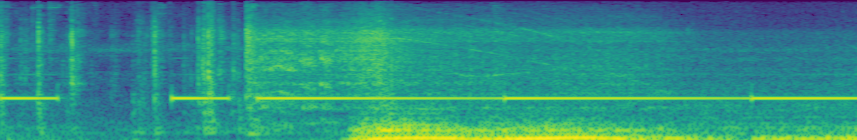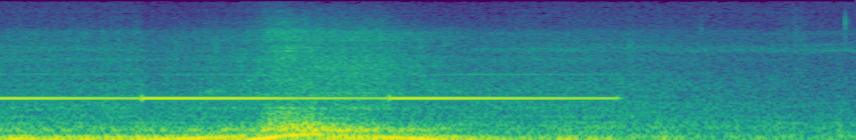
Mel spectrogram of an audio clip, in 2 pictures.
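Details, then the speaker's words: Truck after starter replacement (recent water pump change): over a steady warning chime, a brief crank catches quickly into a smooth, even idle; new starter and start sound healthy. "Listen to that raw power."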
